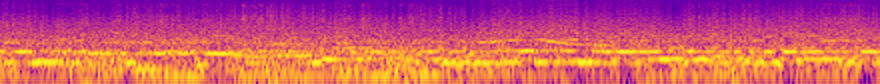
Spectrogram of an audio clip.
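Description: A live rock band playing loud and distorted, with electric guitar, bass guitar and drums holding long sustained notes, and a pitch that swoops up and back down about four seconds in.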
